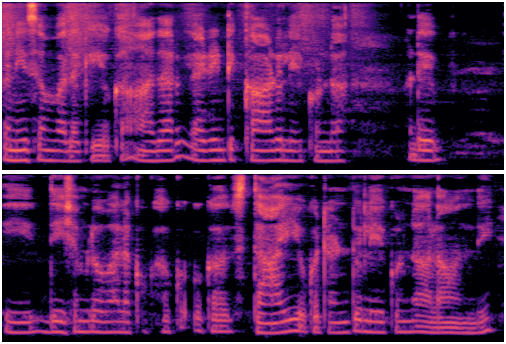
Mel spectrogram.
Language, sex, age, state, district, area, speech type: Telugu, female, 30-45, Telangana, Medchal, urban, spontaneous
